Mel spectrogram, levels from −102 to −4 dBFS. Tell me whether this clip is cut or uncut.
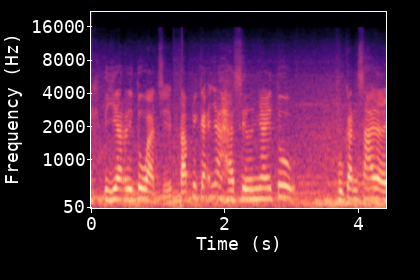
cut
